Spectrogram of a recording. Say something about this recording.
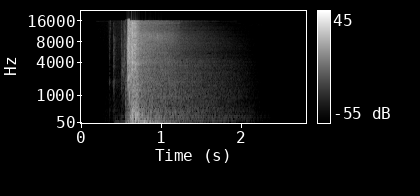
Vintage Camera Flash Powder and Shutter
Old flashgun powder is lit as the shutter fires, providing a dark old-press 1920s feel.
